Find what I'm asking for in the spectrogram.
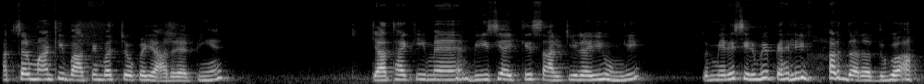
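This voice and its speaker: A woman's voice: medium pitch, moderate pace, mellow. A middle-aged woman telling a personal memory in a homely, reflective, chatty way. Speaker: storyteller. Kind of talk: personal storytelling. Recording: dull lo-fi recording.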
